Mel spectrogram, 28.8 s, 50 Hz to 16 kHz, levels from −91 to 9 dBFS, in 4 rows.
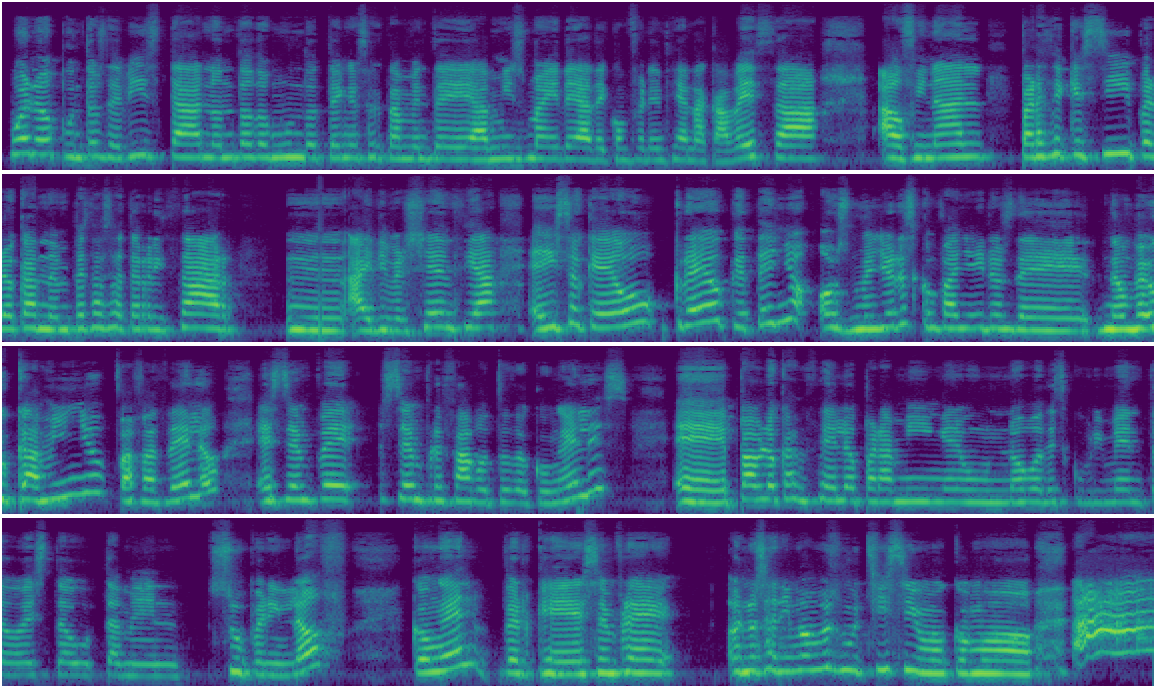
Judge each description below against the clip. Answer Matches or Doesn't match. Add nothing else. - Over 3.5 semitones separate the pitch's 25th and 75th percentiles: Doesn't match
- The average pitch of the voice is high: Matches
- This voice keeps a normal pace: Matches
